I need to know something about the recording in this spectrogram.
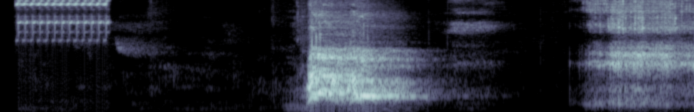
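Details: Pet dog being bathed at home, with Telugu commentary: one loud, rough half-second bark follows a short electronic beeping tone, and a softer noisy burst comes near the end.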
